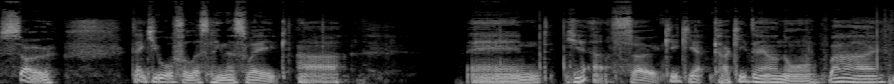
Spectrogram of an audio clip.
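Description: With a New Zealand accent, a man speaks at a very slow pace with long, frequent pauses. His voice sits fairly low in pitch, with lively intonation and very even loudness. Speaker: youth radio host. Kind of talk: radio show monologue.

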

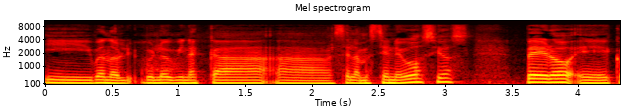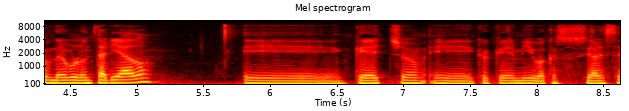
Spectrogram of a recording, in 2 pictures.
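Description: A man speaks at a fairly slow pace, somewhat breathy and fairly high in pitch. His tone is dark and mellow, with fairly even intonation. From Venezuela (Caracas) to age 11, then Quito, Ecuador. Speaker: student recruitment consultant and blogger. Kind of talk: interview.

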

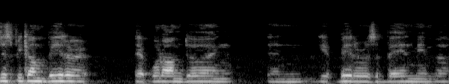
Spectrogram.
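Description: Somewhat breathy male voice at a medium pitch and moderate pace, intonation monotone and flat. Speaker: musician. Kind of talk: interview. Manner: halting.

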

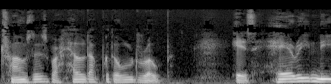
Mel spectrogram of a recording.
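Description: Someone reads in an unforced voice.

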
